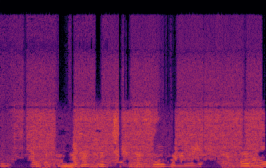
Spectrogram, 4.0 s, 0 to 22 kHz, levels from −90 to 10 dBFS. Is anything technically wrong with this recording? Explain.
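Yes. The speech dips in level at 0.18 to 0.45 s, 0.88 to 1.04 s, 1.67 to 1.93 s and 2.44 to 3.3 s, and from 3.9 s to the end, by a few dB at first, deepening to roughly 20 dB. This is speech suppressed in double talk: the echo canceller likely mistook overlapping far-end speech for echo and attenuated the talker.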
